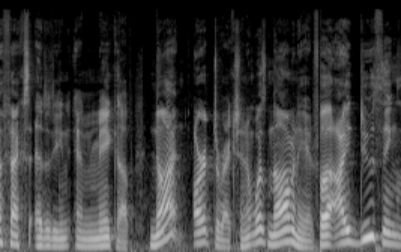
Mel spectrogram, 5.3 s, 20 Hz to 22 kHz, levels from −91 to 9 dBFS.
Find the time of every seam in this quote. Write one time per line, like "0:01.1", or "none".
0:01.9
0:04.2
